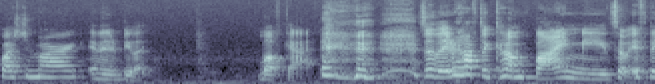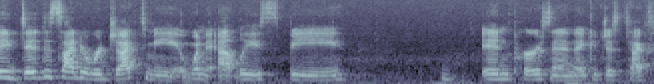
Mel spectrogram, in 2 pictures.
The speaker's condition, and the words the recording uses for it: No condition.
